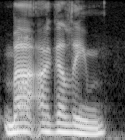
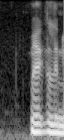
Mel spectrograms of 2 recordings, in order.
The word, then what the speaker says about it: Ma'agalim: I played, see if I'm going to say it right, Regalim? Magalim. Ma'agalim. – Magalim. Yeah.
